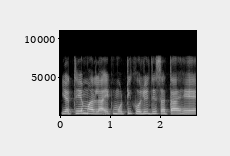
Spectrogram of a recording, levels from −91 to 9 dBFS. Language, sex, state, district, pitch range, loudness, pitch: Marathi, female, Maharashtra, Washim, 240-275 Hz, -15 LUFS, 250 Hz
